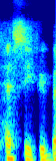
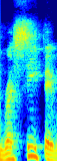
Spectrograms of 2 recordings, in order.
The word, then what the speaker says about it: Recife: Brazilians pronounce it Recife, but for argument's sake, I'm going to go with kind of the Americanized or English version, Recife, which is Northeast Brazil.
